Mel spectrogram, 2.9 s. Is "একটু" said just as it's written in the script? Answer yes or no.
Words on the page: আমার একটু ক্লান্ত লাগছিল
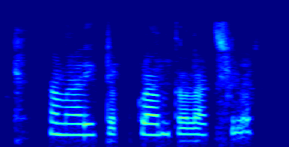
yes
